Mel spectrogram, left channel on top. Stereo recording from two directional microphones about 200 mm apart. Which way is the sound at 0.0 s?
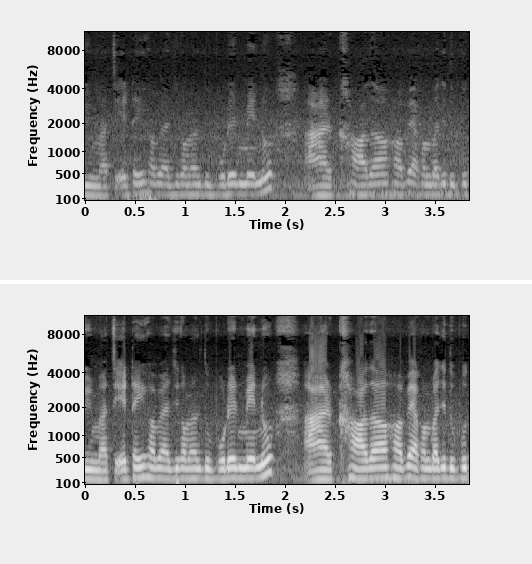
45° right (ahead or behind).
